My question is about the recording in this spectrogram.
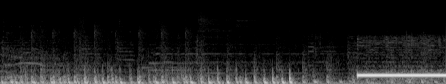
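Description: A phone call being placed: a rapid train of low, even pulses runs for about three seconds, then a loud, steady telephone tone cuts in and holds unbroken to the end.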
